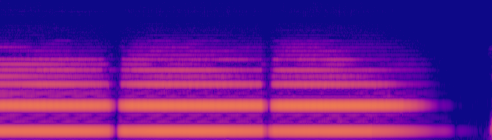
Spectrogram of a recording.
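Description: A reed instrument holds the note E, tongued three times into one sustained, steady, bright tone broken by two quick articulations, fairly soft, then fades out alone.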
